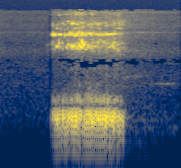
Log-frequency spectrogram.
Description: Cosmo the Frenchie snoring in the afternoon sun.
